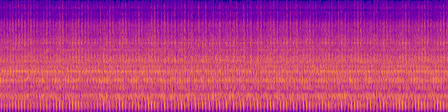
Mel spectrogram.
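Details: Briggs single-cylinder lawnmower engine with a JB Weld-epoxied, worn crankshaft rod journal, running with no blade; a light regular tapping on each revolution; mild rod knock from the worn journal.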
